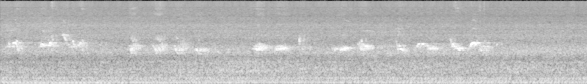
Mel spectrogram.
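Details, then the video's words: Northern mockingbird singing in America, giving a run of varied short chirps and whistled phrases, each changing in pitch, over a steady low rumble of traffic. "Bird Making beautiful Sounds, in America, Mockingbird"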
